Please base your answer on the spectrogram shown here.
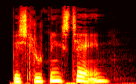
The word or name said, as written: beslutningstagen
